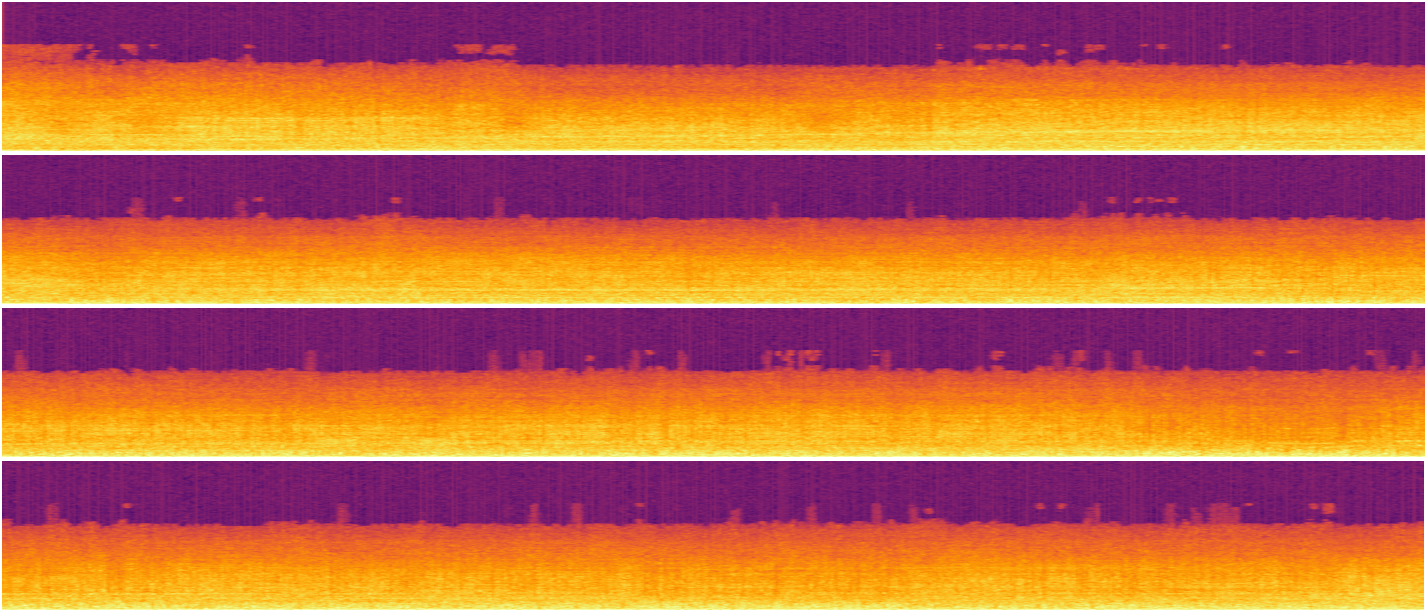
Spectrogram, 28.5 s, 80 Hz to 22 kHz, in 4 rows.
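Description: Bajaj Dominar 400 motorcycle's single-cylinder engine running while riding, over a steady rush of wind and road noise. The engine note rises over the first several seconds, falls about seven seconds in, then holds steady.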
